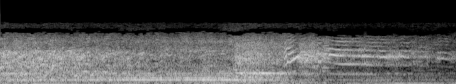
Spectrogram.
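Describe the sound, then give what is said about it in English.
A car brakes hard: a loud rush of road noise gives way to a rising, high-pitched tyre squeal before the sound trails off. No one speaks. “Marvellous what a quick touch of the brakes can do.”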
